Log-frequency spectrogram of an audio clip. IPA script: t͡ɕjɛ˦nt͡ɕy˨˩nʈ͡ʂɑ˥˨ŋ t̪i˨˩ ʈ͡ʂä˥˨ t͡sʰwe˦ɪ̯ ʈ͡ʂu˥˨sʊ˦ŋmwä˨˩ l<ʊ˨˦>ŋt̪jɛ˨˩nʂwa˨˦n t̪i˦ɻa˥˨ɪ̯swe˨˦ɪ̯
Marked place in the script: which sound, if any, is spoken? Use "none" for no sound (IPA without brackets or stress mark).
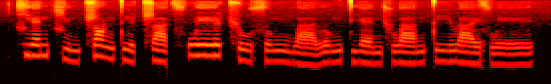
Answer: ʊ˨˦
